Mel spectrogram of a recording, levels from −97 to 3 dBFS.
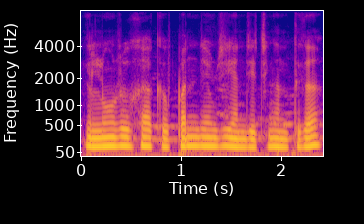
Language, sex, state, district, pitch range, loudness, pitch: Wancho, male, Arunachal Pradesh, Longding, 130-140 Hz, -15 LUFS, 135 Hz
